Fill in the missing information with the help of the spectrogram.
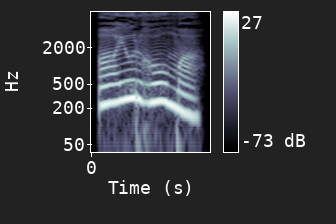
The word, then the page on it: ಆಯುರ್ಹೋಮ: Kannada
